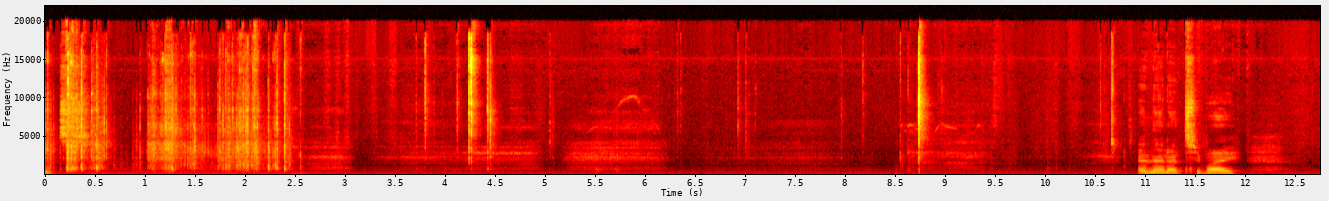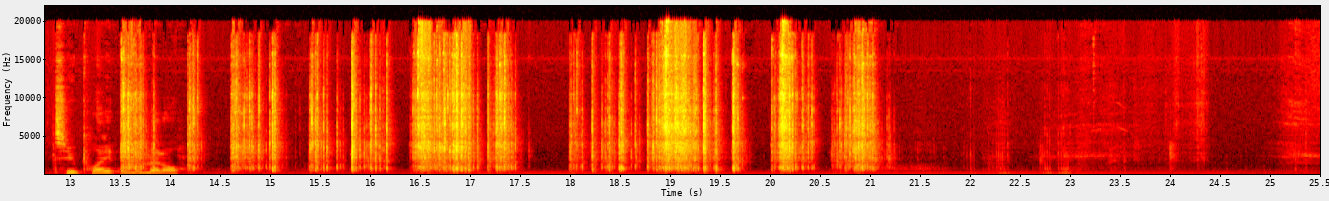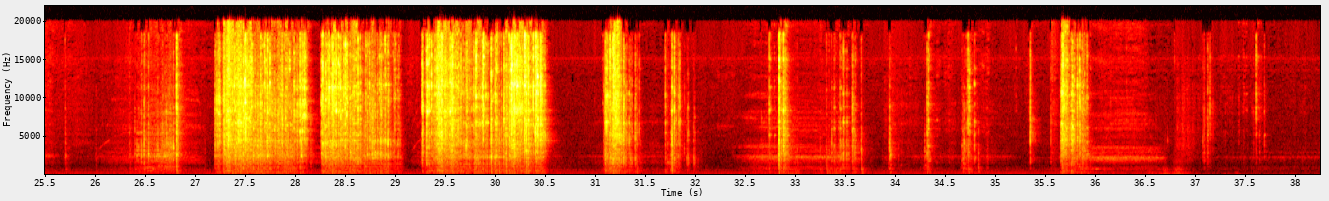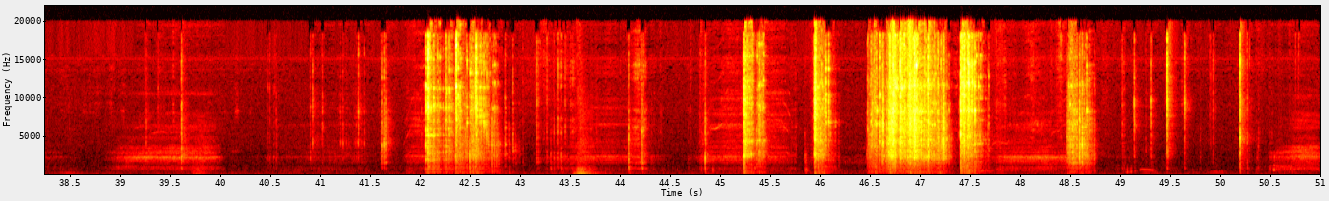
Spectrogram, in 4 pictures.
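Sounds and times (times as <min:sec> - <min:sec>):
plastic bricks clattering: 0:00.0 - 0:02.5, 0:13.5 - 0:21.3.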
